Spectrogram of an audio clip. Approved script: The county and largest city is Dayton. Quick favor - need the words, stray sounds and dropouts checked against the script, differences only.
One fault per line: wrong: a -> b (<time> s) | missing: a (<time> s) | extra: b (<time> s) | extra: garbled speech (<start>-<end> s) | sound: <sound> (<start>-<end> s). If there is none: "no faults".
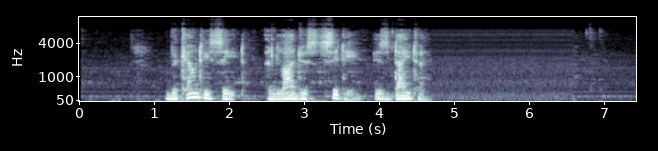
extra: seat (1.8 s)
